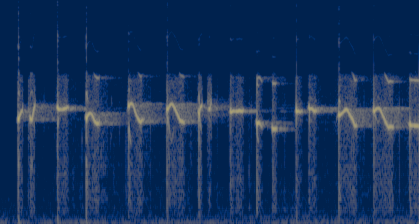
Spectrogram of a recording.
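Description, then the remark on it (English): A loud run of sheepdog herding whistle commands, given while the dog drives sheep across a field and signalling go right, go left, stop and pause: a dozen or so short, shrill blasts with quick pitch swoops and flat sustained notes, delivered in brisk succession with brief gaps and no talking. “It really is a very, very high-level Olympic-quality sport, a not atypical set of whistles when the dog is driving the sheep across the field can sound like”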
